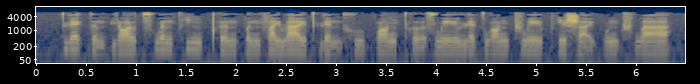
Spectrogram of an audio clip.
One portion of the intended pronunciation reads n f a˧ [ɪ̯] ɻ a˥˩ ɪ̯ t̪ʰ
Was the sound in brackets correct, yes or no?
yes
